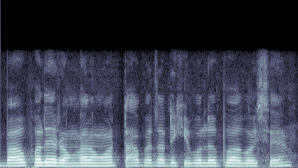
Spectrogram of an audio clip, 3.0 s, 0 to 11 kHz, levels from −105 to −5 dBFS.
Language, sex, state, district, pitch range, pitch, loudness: Assamese, male, Assam, Kamrup Metropolitan, 180-190 Hz, 180 Hz, -17 LUFS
